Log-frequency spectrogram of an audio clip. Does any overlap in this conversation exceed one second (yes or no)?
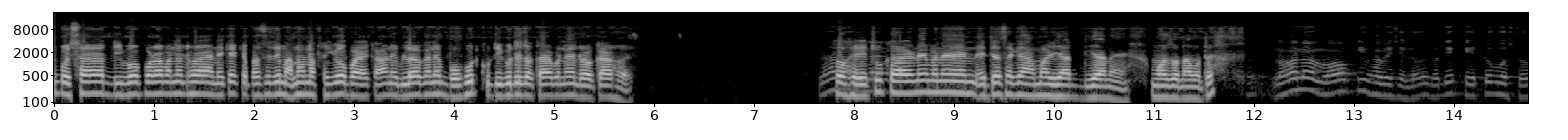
no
